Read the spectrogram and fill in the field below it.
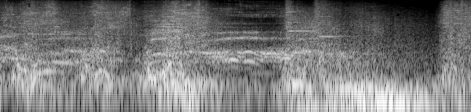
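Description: A fiery blast bursts loudly.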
